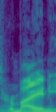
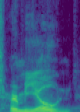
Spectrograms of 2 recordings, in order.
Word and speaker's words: Hermione: finally came out, he went to the movie theater and they're like, "This is Hermione." He's like, "What? It's Hermione." And in his head, he had just read it as Hermione the whole time.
